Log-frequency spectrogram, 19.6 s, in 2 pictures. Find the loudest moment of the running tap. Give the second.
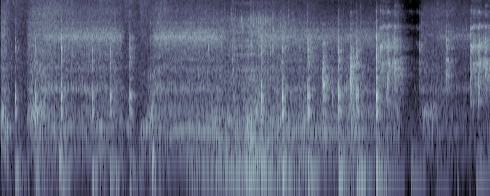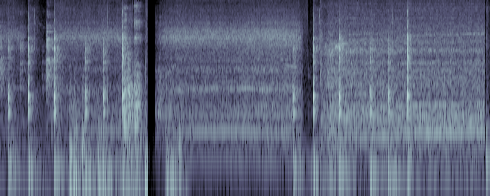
5 s.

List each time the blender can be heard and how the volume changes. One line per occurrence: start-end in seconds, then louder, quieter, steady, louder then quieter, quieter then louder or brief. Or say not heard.
0.0-19.5 quieter then louder.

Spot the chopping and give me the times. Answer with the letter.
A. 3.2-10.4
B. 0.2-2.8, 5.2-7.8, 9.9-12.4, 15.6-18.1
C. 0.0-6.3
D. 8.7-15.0
B.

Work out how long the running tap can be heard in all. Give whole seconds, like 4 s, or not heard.
6 s.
